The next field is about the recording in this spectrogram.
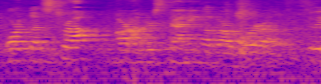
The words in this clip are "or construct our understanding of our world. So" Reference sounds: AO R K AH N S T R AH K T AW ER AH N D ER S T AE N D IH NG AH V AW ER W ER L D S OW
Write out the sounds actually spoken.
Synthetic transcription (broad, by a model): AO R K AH S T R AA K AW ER AH N D ER S T AE N D IH NG AH V AW ER W ER L D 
